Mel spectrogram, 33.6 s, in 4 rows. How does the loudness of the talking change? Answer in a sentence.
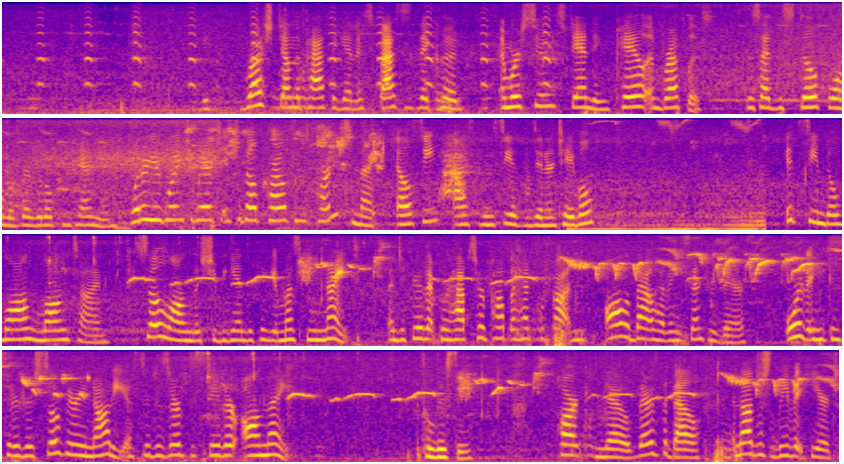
The loudness of the talking stays about the same.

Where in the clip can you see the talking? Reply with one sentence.
The talking can be heard from 2.0 to 14.3 s, from 16.2 to 28.1 s and from 29.3 to 33.5 s.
